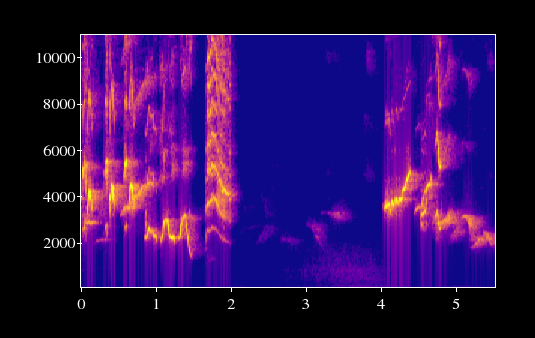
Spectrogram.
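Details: Oriental magpie-robin lure song meant to provoke other magpie-robins to answer and fan their tails: rich, varied phrases of whistles, rapid trills and buzzy notes, a short silent gap, then sweet slurred whistles resume.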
